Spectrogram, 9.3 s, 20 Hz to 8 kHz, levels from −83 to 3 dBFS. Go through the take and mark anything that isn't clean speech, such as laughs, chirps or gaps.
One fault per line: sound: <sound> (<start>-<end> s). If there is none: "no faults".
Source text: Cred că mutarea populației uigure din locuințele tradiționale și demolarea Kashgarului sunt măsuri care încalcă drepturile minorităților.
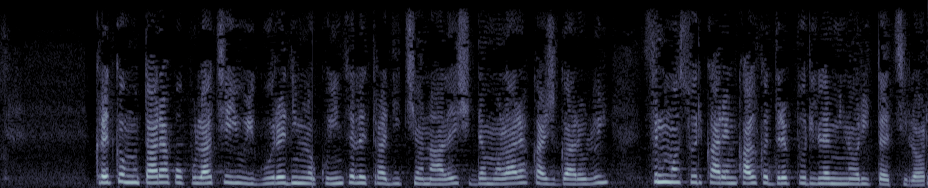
no faults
